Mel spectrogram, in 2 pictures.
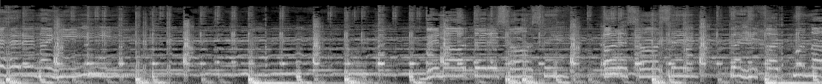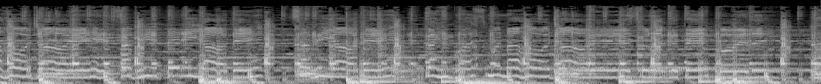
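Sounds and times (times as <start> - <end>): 
flute: 0.2 - 16.4.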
